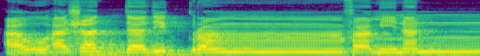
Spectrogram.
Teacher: Nah, di sini zikron ya kita baca zikro panjang dua harakat untuk rnya karena kita berhenti. Kalau kita gabungkan maka kembali menjadi tanwin atau fathatain bertemu sama fa dibaca samar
